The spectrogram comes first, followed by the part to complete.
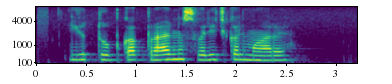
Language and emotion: Russian, neutral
